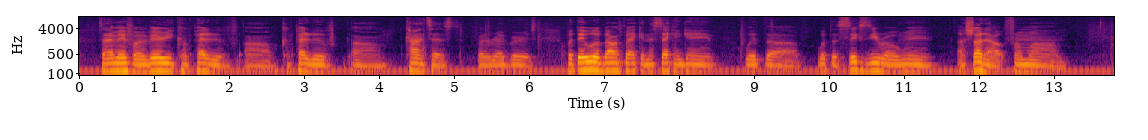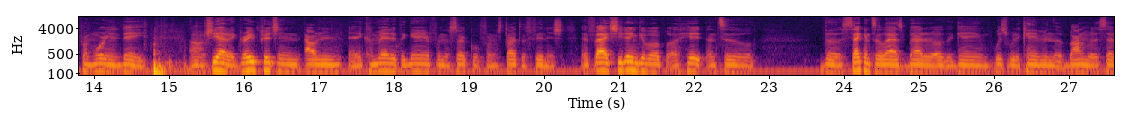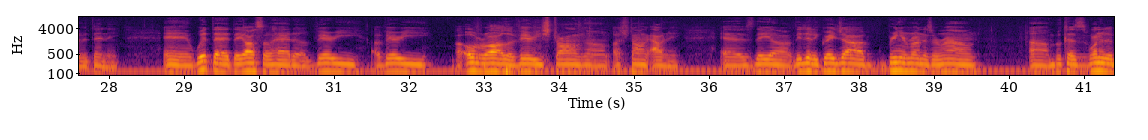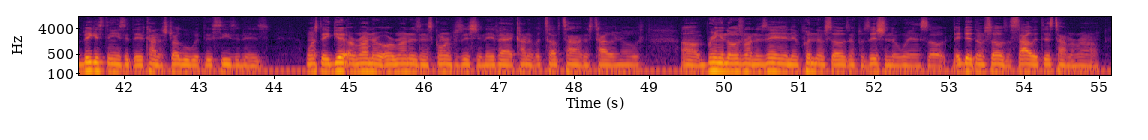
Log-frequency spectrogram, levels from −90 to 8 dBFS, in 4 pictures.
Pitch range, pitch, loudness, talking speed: 105-120 Hz, 110 Hz, -22 LUFS, 185 wpm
